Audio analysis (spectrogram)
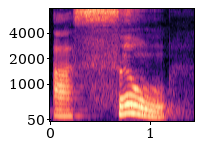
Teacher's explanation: Eu tenho a vogal A, que tem som nasal, an, e o O tem som de U.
